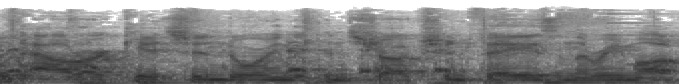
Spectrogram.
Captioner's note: laughs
